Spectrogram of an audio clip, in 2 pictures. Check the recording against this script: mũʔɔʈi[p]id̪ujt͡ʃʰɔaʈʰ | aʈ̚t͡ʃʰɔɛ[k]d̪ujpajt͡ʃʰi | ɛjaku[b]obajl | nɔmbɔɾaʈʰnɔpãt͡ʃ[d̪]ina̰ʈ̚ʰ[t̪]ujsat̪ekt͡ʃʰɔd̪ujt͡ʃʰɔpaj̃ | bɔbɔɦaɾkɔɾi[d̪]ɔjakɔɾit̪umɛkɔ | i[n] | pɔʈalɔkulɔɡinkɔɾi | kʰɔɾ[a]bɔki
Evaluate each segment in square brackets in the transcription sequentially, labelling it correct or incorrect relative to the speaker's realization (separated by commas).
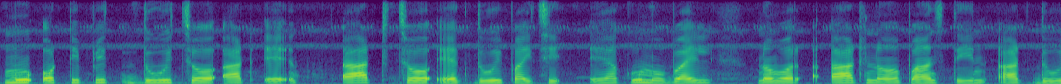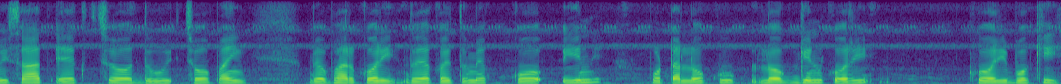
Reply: correct, correct, incorrect, incorrect, incorrect, correct, correct, incorrect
